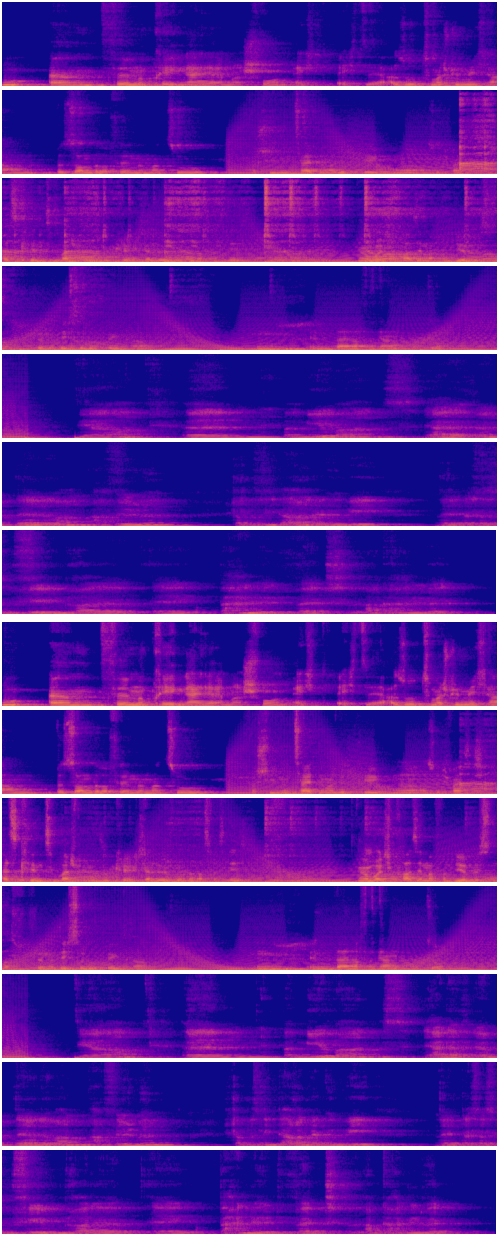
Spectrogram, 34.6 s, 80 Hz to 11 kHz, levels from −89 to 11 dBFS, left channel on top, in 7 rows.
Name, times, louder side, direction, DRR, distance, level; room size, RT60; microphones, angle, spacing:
voice 1, 0.0-7.0 7.4-12.7 13.4-16.4 17.3-19.3, right 2 dB, 80° right, 6 dB, 1.5 m, -31 dB
sound 1, 7.2-20.1, equal, 10° right, 0.7 m, -34 dB
sound 2, 9.5-21.5, left 4 dB, 90° left, 0.6 m, -28 dB
voice 2, 17.5-18.1 20.5-26.5 27.0-28.6 29.1-34.1, equal, 60° right, -1 dB, 6.4 m, -37 dB
23.5 x 9.0 x 6.7 m, 1.1 s
head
